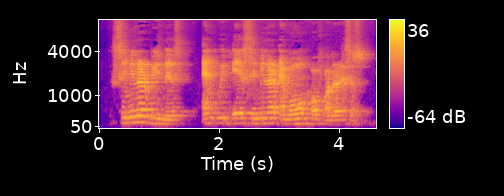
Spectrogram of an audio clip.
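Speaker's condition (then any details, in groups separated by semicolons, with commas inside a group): No condition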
